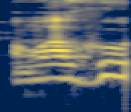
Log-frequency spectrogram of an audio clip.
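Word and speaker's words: Oʻahu: Island of uh wahoo is how you say it.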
